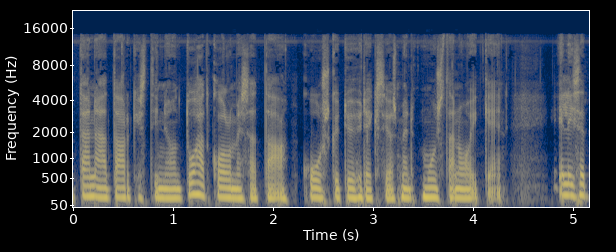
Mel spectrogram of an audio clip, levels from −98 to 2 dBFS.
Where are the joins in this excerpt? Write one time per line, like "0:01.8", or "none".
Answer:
0:02.2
